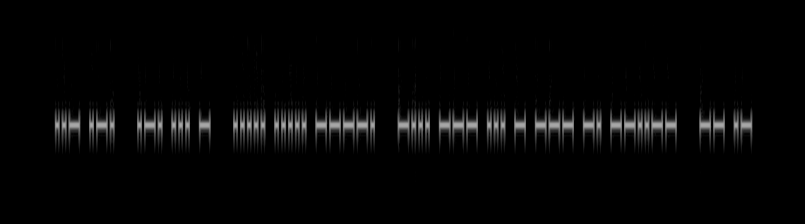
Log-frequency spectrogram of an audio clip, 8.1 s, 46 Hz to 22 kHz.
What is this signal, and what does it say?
Morse code, heard as a keyed tone, about 36 wpm, 700 Hz. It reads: UR RST 559 BOSTON, MA
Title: K1USN SST QSO Practice 35wpm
